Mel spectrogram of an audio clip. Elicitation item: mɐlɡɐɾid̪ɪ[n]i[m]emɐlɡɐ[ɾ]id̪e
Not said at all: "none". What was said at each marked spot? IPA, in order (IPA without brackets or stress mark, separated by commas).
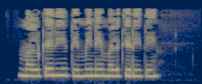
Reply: m, n, ɾ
